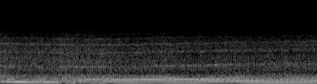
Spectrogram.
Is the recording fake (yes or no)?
no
